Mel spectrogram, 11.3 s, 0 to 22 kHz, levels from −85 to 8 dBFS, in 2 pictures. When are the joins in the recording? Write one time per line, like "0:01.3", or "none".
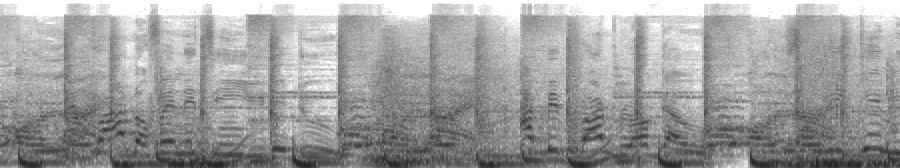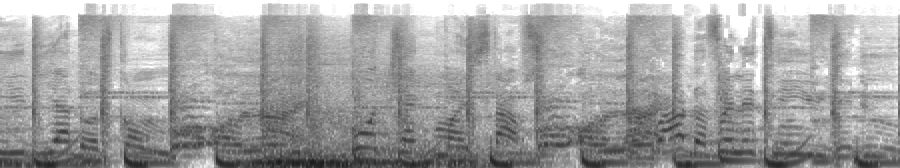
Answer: none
